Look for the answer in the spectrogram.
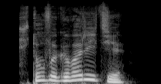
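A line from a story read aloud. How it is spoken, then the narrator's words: Exclaimed. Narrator (Russian): воскликнула Герда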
